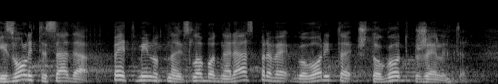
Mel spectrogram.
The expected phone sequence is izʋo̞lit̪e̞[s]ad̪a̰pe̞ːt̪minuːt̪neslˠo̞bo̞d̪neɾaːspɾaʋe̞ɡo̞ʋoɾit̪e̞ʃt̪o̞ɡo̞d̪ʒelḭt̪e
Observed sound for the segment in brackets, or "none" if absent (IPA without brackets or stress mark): s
